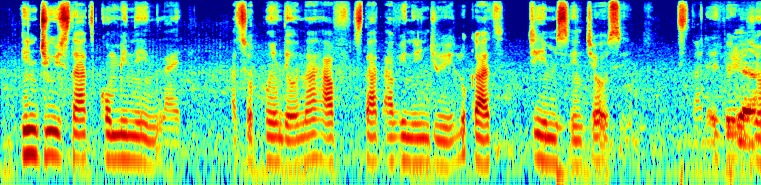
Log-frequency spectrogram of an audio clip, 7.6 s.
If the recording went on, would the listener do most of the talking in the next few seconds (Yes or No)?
No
